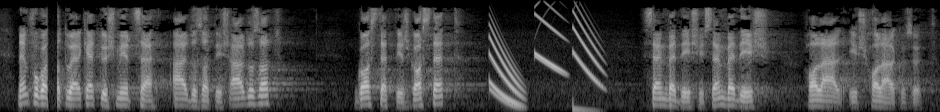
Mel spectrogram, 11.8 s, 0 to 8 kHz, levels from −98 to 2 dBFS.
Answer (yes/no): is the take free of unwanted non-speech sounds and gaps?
no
